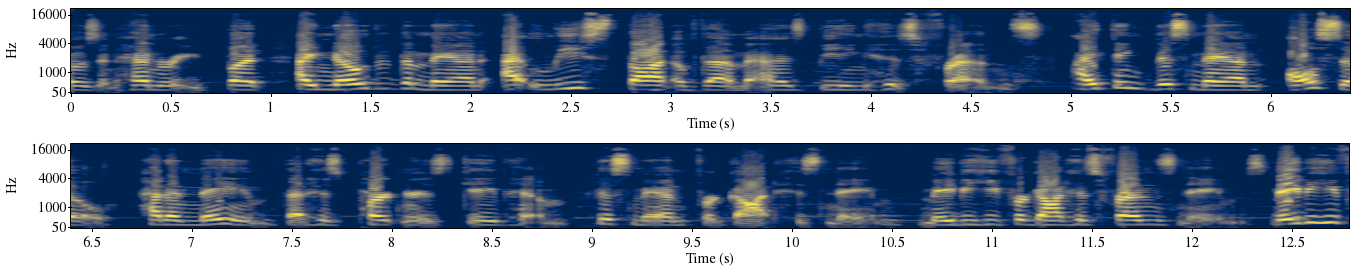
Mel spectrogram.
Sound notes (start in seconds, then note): none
